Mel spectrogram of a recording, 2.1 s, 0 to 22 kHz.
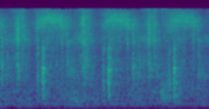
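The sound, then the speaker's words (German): Printing presses run in a daylit print workshop where about twenty people work at the machines. A steady mechanical clatter carries three regular, heavier bursts, each about two-thirds of a second apart. “Durch die Fenster fällt Tageslicht in die Werkshalle, in der rund 20 Menschen konzentriert an Druckmaschinen arbeiten.”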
